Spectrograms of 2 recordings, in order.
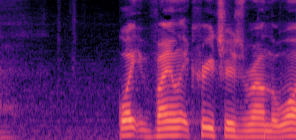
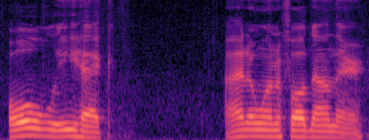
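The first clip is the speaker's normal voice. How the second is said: usual speaking voice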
